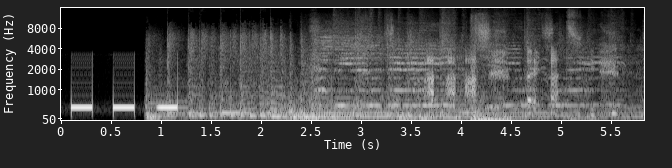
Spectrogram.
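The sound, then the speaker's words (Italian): Three short, loud beeps of a phone line tone sound right after a call is cut off, then music comes in and keeps playing. “Ogni volta però cazzo, ma perché fai chiudere il telefono a quel poveraccio?”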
